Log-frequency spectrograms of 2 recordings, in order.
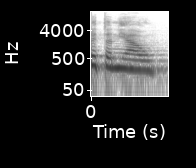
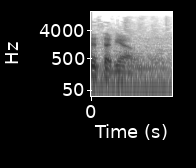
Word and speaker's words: נתניהו: feito lá dentro de Israel e também sendo pronunciado por ele mesmo. Veja. זה היה לא אחר מאשר ראש הממשלה בנימין נתניהו.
